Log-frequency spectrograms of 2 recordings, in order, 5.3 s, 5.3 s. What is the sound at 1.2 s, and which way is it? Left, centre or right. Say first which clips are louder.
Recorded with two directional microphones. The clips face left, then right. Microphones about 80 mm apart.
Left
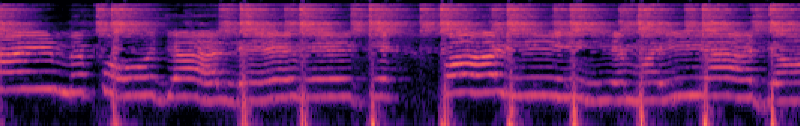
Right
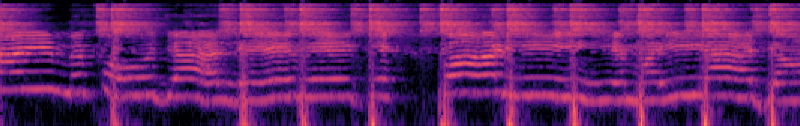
Music: left 1 dB; left.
